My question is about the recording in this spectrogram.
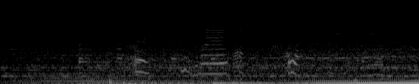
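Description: Several short honking calls from wild birds, goose-like, come between about one and three seconds in. Under them a sustained ambient music drone fades in and slowly grows louder.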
